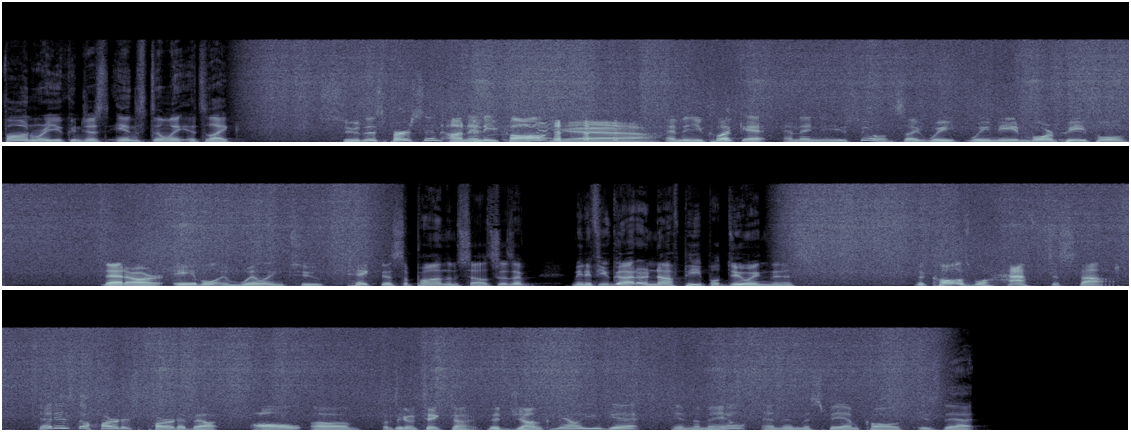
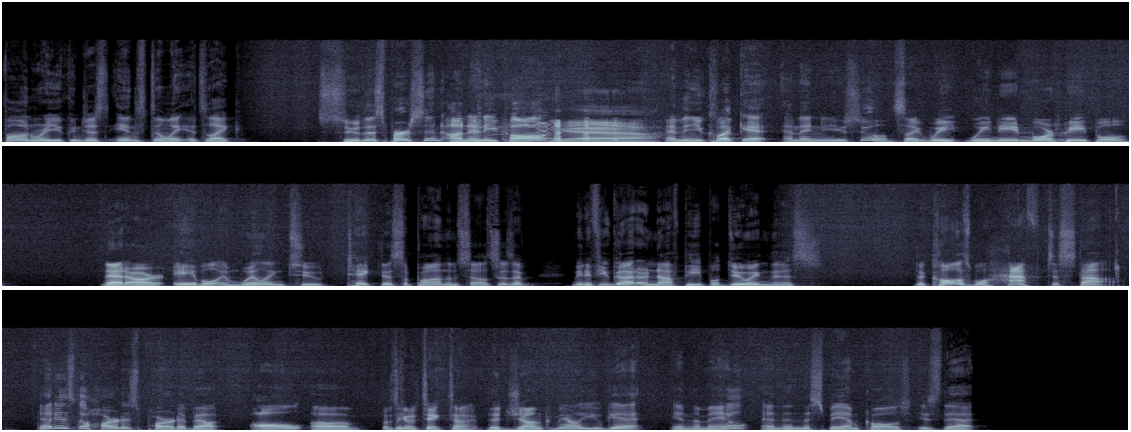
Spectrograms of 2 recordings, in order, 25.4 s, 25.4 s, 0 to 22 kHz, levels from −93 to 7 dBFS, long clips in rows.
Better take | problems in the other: second | hiss; loud; from 2 to 11 s and from 14 to 24 s; 6 dB below the speech; faint in the second

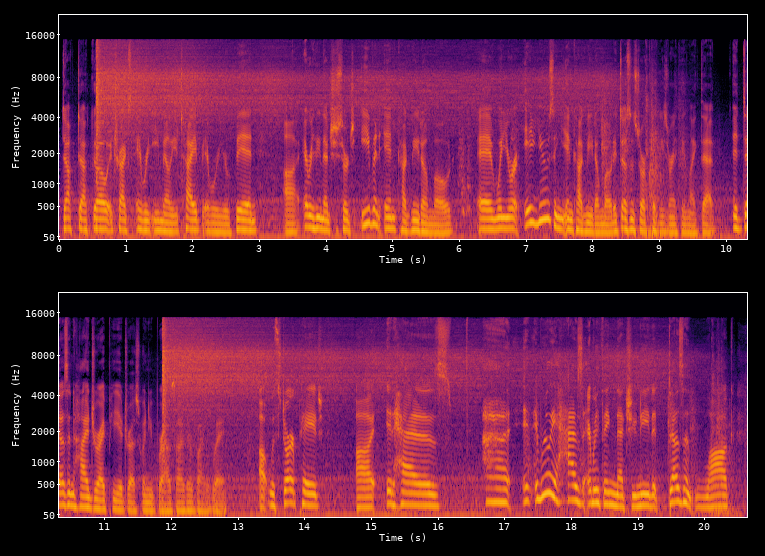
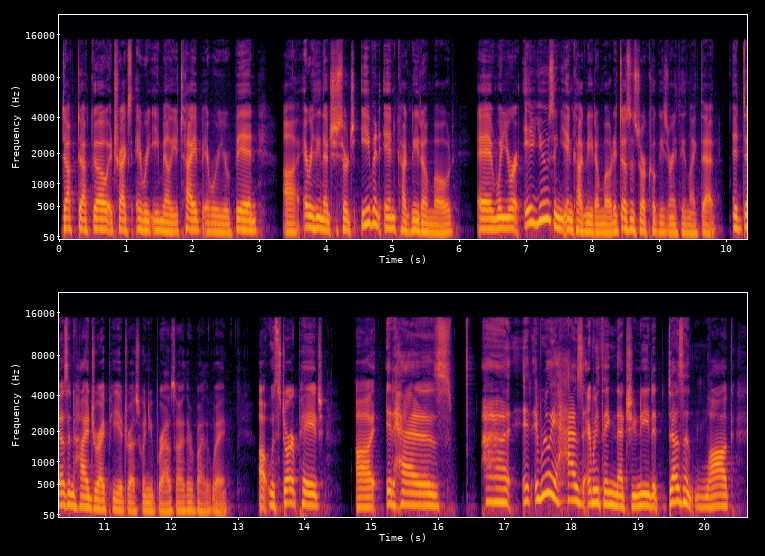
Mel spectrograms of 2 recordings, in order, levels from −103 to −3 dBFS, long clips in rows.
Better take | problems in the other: second | hiss; loud; throughout; 10 dB below the speech

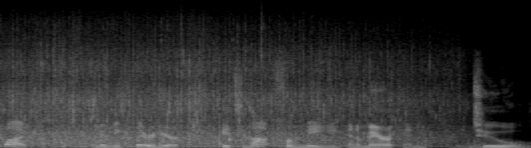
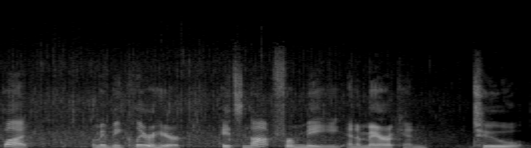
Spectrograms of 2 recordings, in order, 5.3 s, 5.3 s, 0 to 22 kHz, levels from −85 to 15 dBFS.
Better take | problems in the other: second | rain or running water; loud; throughout; 4 dB below the speech; faint in the second

